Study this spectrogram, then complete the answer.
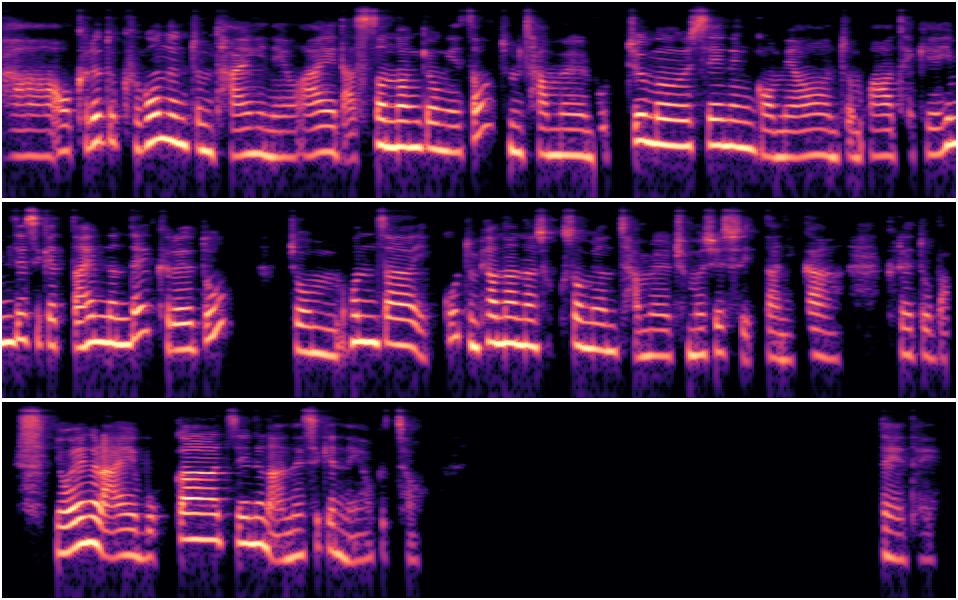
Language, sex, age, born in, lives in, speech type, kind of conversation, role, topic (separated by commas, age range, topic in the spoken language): Korean, female, 40-44, South Korea, United States, conversation, podcast, host, 수면 환경을 더 편안하게 만들기 위해 평소에 어떤 습관을 실천하시나요?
